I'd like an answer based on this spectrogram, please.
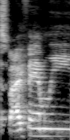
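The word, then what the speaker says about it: Spy × Family: I learned from Hunter x Hunter you don't pronounce the X.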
